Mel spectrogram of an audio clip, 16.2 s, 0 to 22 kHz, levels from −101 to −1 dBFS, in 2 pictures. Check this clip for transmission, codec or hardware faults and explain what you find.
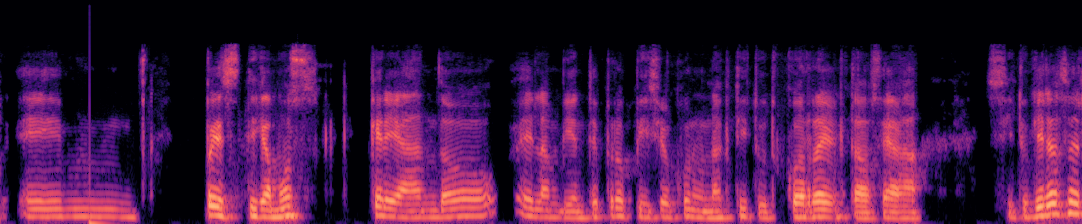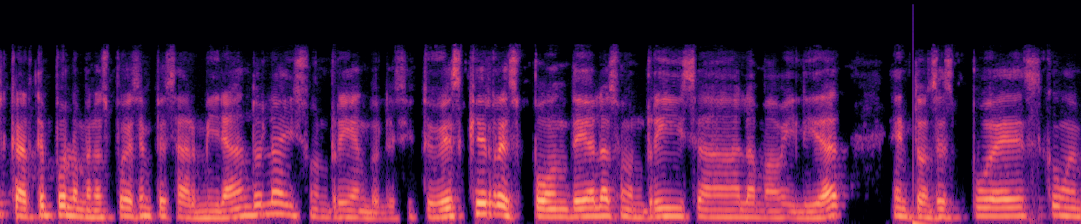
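One hardware-type fault stands out: a DC step. At 0.67 s a low thump or click sounds beneath the speech, and a second thump follows at 14.96 s as the waveform's zero line returns. In between, a baseline offset of about −25 dBFS holds steady while the speech carries on unchanged.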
